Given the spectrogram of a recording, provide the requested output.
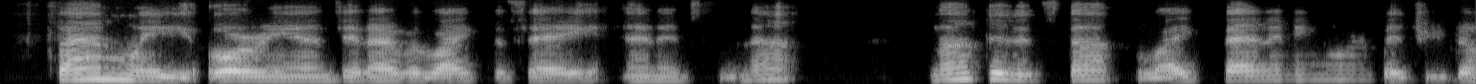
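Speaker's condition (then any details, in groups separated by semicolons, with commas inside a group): Cerebral palsy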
